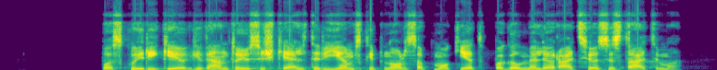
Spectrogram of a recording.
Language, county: Lithuanian, Šiauliai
